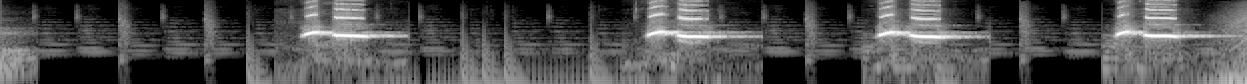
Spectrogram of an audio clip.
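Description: A person whistles four short times, evenly spaced. Each whistle is a quick upward swoop that settles into a brief held note. The whistles are the signal that switches on the phone's flashlight in a whistle-activated flashlight app.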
